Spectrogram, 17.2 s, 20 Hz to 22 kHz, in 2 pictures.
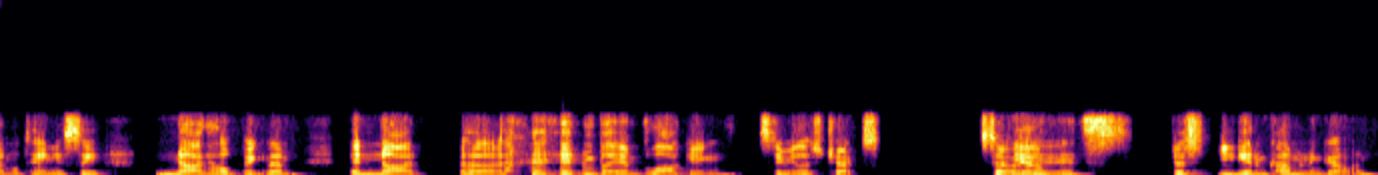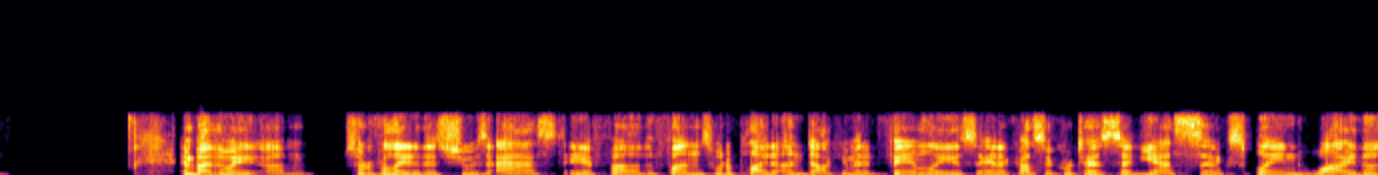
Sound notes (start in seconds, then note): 2.9 laugh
